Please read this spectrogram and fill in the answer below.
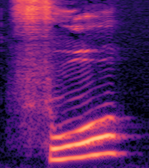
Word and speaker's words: fool: work on the pronunciation fool has an ooh sound the same as in food and rude it's different from the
